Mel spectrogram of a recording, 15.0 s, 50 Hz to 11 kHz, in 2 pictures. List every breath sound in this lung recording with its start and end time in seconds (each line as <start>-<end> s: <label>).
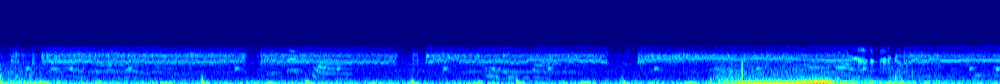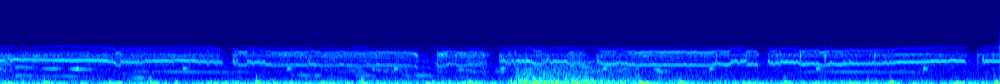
5.25-6.39 s: inhalation
5.33-6.39 s: wheeze
11.31-12.45 s: inhalation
